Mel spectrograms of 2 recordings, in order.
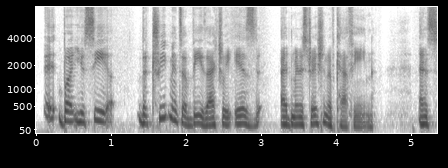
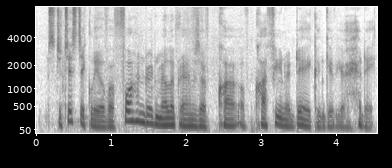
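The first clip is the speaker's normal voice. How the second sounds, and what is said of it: Radio announcer voice. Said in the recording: “I use the radio announcer voice for that.”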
